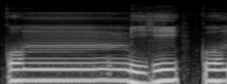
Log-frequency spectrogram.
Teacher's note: Mimqun setelahnya huruf ba. Hukumnya ikhfa syafawi, maka dibaca dengan dengungan. Jadi di bagian kumnya itu suaranya itu kita tahan, kita panjangkan sejenak ya, kira-kira sepanjang dua harakat.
